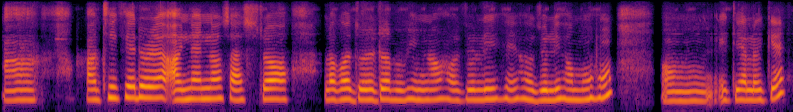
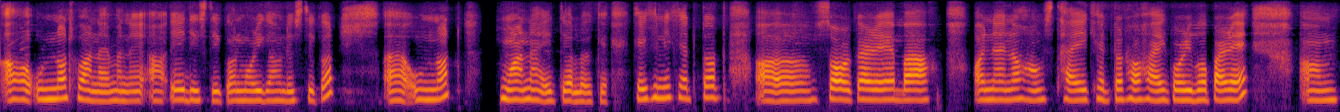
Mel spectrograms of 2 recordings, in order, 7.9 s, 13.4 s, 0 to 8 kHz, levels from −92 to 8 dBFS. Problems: none marked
